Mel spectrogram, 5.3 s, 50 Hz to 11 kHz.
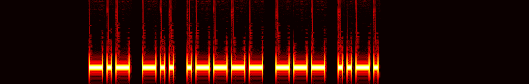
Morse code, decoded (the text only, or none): KD1OF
